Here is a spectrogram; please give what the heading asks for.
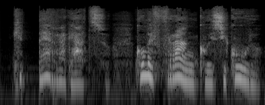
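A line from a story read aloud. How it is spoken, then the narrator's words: Quiet group exclamation. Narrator (Italian): Tutti esclamarono piano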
